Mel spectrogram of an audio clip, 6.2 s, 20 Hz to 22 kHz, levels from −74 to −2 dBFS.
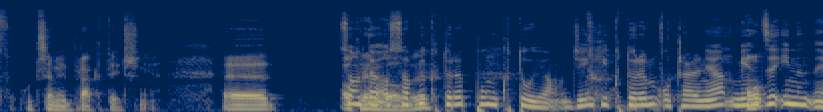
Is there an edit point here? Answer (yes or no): yes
